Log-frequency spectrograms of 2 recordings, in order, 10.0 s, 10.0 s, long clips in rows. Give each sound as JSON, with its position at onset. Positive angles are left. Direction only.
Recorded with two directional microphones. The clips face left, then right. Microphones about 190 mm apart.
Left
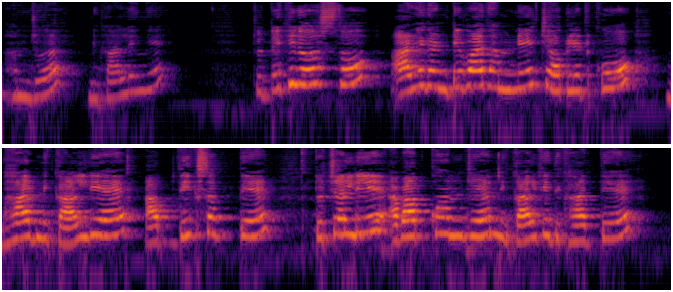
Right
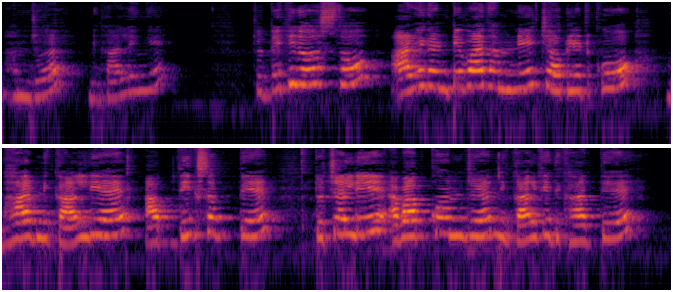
{"t": 2.0, "sound": "a woman's voice", "side_deg": 35}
